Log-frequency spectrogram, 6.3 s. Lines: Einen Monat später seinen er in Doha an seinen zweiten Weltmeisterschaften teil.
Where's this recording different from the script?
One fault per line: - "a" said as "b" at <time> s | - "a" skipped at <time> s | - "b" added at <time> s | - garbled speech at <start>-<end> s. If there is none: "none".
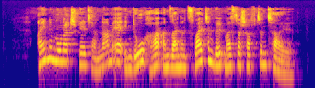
- "seinen" said as "nahm" at 1.9 s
